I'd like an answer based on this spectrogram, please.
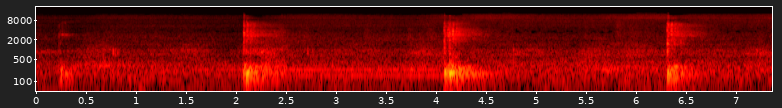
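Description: Barbell loaded with rubber bumper plates set down hard on the gym floor three times, about two seconds apart, each landing a sharp thud with a short metallic ring from the bar and plates: the bar returning to the floor between repetitions.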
